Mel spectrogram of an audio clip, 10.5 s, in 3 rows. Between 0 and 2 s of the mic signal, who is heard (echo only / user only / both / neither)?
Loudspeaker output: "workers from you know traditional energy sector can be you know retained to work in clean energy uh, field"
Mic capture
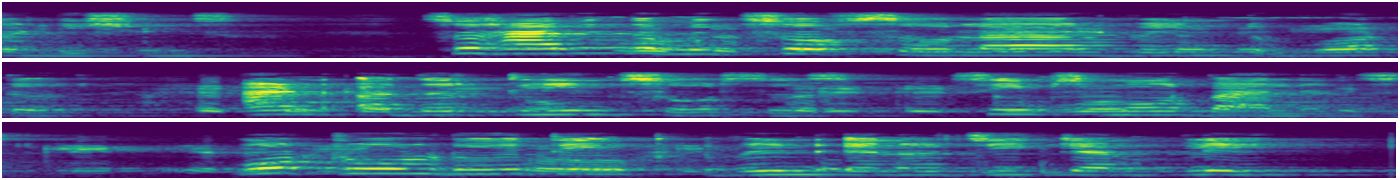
both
